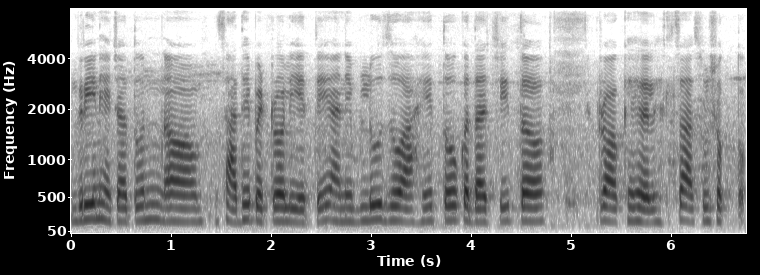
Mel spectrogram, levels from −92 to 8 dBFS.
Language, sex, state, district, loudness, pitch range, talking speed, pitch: Marathi, female, Maharashtra, Pune, -16 LUFS, 175-195 Hz, 150 wpm, 185 Hz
